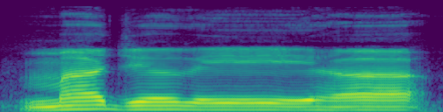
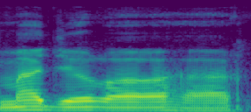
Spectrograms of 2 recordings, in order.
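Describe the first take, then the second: First: The vowel after r leans toward e. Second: The vowel after r is an open a. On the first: The speaker calls it right. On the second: The speaker calls it wrong.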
